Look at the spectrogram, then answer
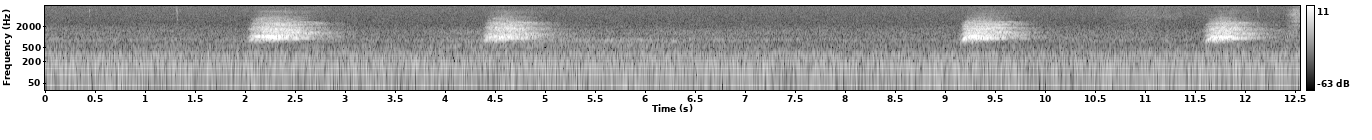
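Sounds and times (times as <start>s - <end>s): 
fox barking at night: 2.0s - 3.0s, 4.4s - 5.3s, 9.1s - 10.0s, 11.6s - 12.4s.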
